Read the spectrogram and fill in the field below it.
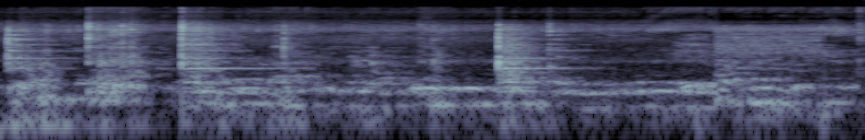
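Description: A spoon clanks and scrapes against a pan while fenugreek and bengal gram palya is being mixed, giving irregular close metallic knocks and rattles at low volume.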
